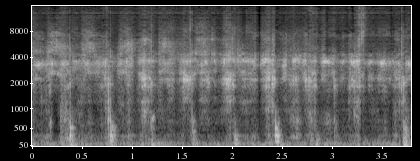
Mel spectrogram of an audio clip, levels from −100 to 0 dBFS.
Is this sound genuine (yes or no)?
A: no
